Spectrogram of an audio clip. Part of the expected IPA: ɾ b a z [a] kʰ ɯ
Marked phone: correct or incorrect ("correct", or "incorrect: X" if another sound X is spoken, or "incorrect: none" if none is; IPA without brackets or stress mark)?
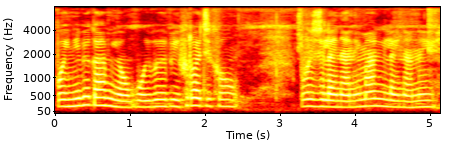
incorrect: i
